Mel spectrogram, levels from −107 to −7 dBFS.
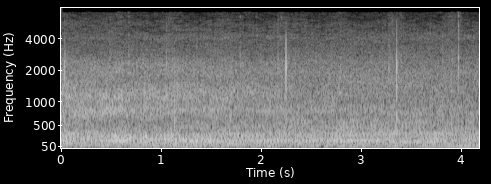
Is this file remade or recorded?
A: recorded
